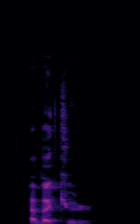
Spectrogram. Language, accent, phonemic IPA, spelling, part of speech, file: French, France, /a.ba.kyl/, abacule, noun, LL-Q150 (fra)-abacule.wav
- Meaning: a mosaic tessera; tessella; abaculus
